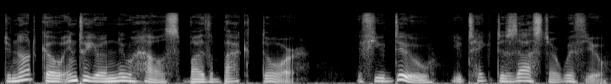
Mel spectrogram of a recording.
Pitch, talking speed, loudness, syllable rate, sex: 135 Hz, 185 wpm, -18 LUFS, 4.1 syllables/s, male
